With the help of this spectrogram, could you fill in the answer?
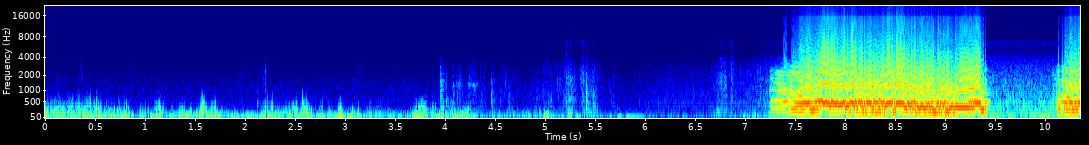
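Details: Red deer stag (cervo) roaring at close range beside a trail camera in the Modena Apennines near Fiumalbo, brushing against the camera. Soft rustling and footsteps first, then a loud, harsh, strained roar of about two seconds, with another starting at the end.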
